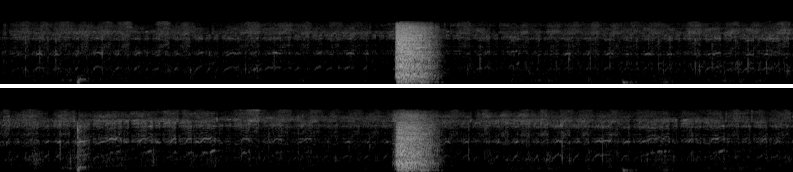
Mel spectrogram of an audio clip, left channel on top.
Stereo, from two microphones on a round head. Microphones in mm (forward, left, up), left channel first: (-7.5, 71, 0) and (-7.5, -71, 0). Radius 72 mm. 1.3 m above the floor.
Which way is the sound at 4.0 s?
75° left (ahead or behind).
